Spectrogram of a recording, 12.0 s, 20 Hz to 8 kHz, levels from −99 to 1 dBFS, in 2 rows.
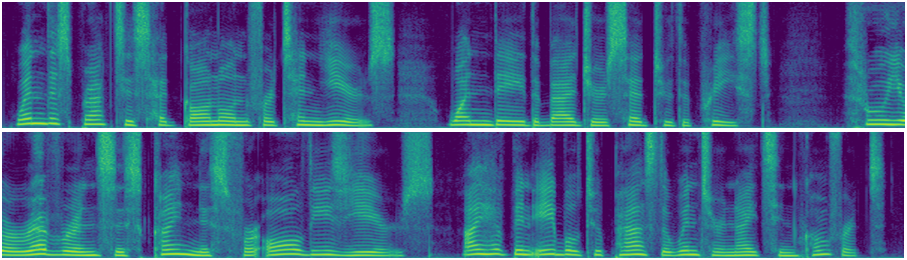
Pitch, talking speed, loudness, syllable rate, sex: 230 Hz, 180 wpm, -18 LUFS, 4.5 syllables/s, female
